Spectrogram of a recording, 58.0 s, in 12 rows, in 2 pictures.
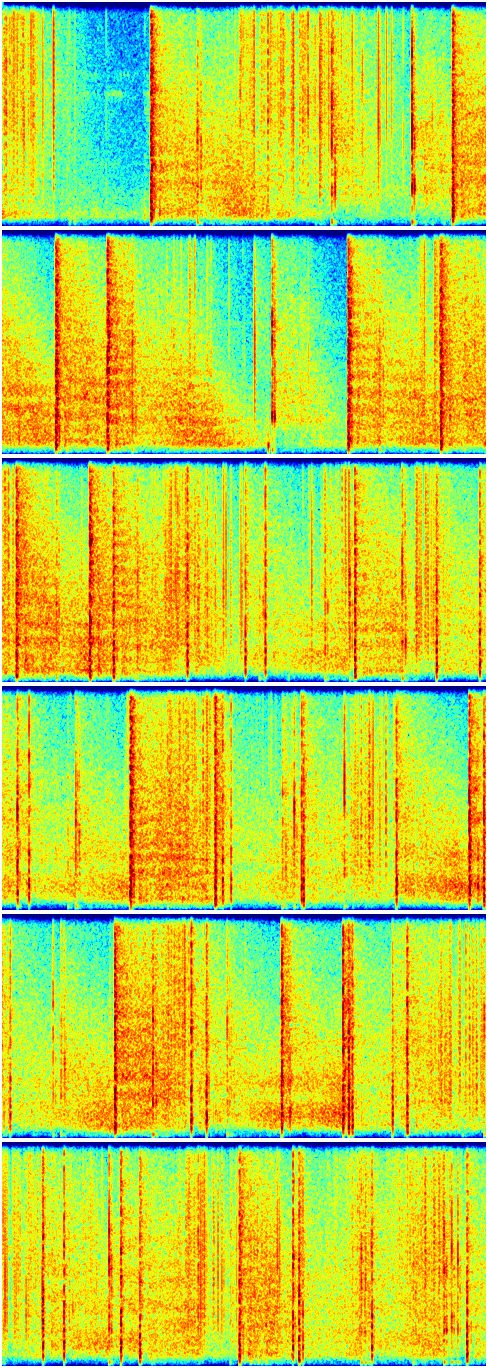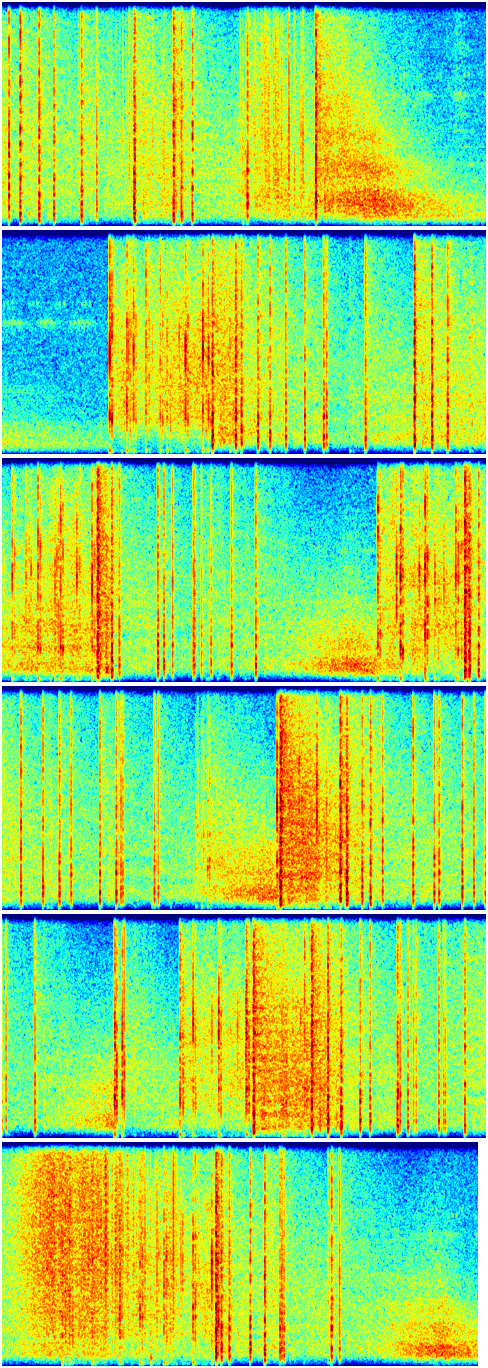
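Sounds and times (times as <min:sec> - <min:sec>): firework bangs: 0:00.0 - 0:33.9, 0:34.9 - 0:58.0.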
